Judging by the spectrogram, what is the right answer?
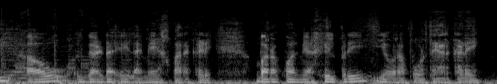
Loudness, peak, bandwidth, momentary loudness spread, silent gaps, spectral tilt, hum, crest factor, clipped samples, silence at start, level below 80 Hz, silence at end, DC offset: -32 LUFS; -10 dBFS; 15.5 kHz; 5 LU; none; -6 dB/octave; none; 20 dB; under 0.1%; 0 s; -42 dBFS; 0 s; under 0.1%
